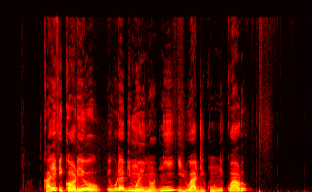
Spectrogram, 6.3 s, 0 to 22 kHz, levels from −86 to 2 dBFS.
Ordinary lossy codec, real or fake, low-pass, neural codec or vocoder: none; real; none; none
